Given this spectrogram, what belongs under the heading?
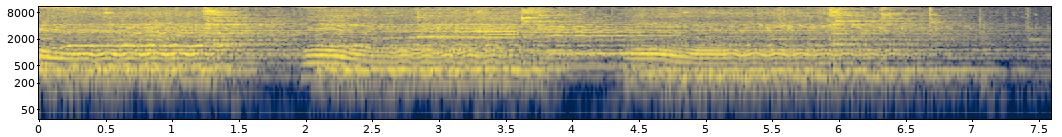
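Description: A ciaramella, a Sicilian folk reed pipe, plays a lilting nativity lullaby at a nativity scene in Augusta, Sicily, its nasal wavering melody sustained over a steady drone, moderately loud and close, with no voices.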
